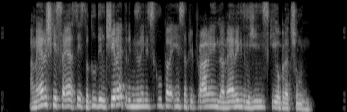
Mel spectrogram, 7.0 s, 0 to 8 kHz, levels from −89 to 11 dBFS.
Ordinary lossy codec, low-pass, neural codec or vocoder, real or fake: none; 7.2 kHz; codec, 24 kHz, 0.9 kbps, WavTokenizer, medium music audio release; fake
